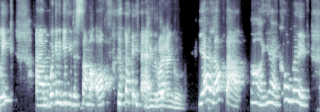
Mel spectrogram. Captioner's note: laughs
